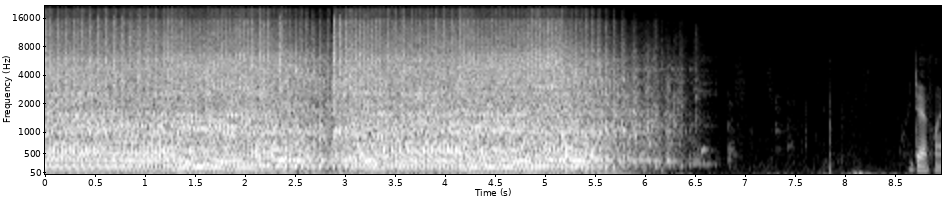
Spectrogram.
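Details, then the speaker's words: Free used pressure washer small engine, only runs on choke: hammers fast and ragged then sags and dies within seconds off choke; suspected clogged carburetor. "have a carb problem so unless it's on choke it's not going to run it's not running very well either"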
